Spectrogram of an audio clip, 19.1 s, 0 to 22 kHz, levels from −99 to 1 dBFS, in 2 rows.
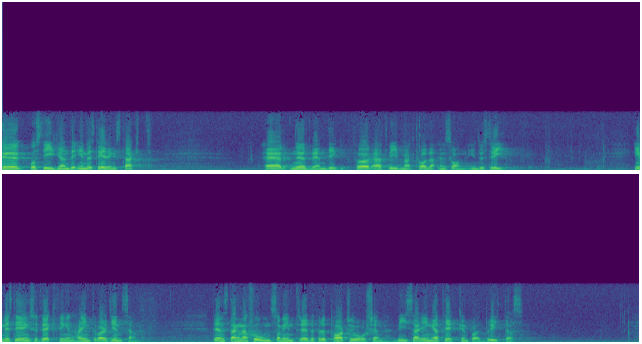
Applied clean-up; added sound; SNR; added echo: none; none; none; none.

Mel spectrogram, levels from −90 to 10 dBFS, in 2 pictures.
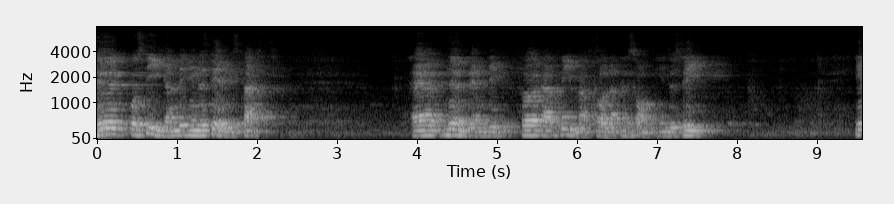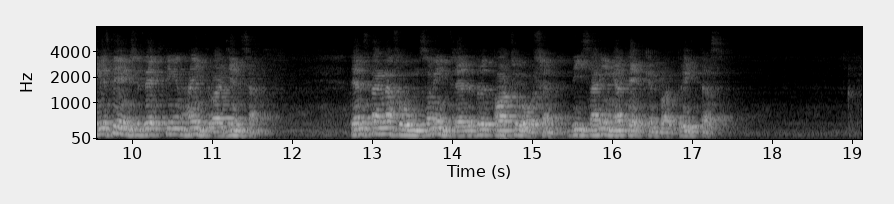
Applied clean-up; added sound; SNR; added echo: none; none; none; reverberation time 2.2 s.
